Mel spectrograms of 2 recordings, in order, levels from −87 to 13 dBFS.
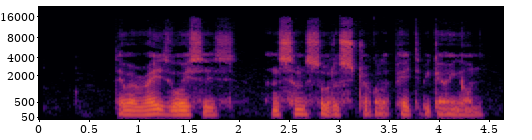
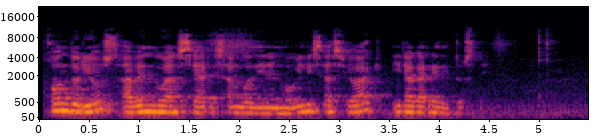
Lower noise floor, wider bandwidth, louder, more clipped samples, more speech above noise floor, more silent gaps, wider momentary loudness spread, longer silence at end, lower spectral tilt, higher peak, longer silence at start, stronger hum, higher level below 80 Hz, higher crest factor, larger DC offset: first, -65 dBFS vs -51 dBFS; first, 16 kHz vs 9.4 kHz; second, -28 LUFS vs -21 LUFS; neither; first, 37 dB vs 30 dB; neither; about the same, 10 LU vs 11 LU; second, 0.2 s vs 1.15 s; second, -3.5 dB/octave vs -5.5 dB/octave; second, -12 dBFS vs -6 dBFS; first, 0.75 s vs 0.1 s; neither; second, -66 dBFS vs -54 dBFS; about the same, 18 dB vs 16 dB; neither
